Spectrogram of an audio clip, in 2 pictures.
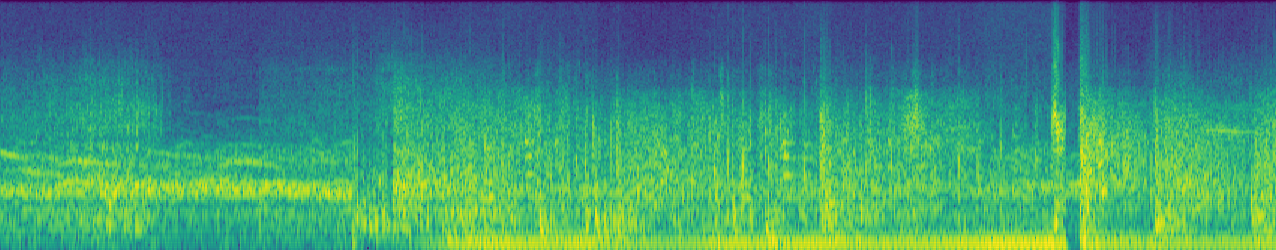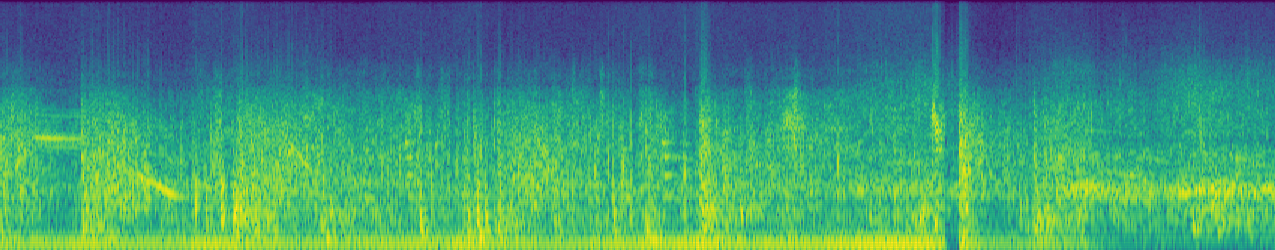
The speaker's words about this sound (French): Gilbert a tiré.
